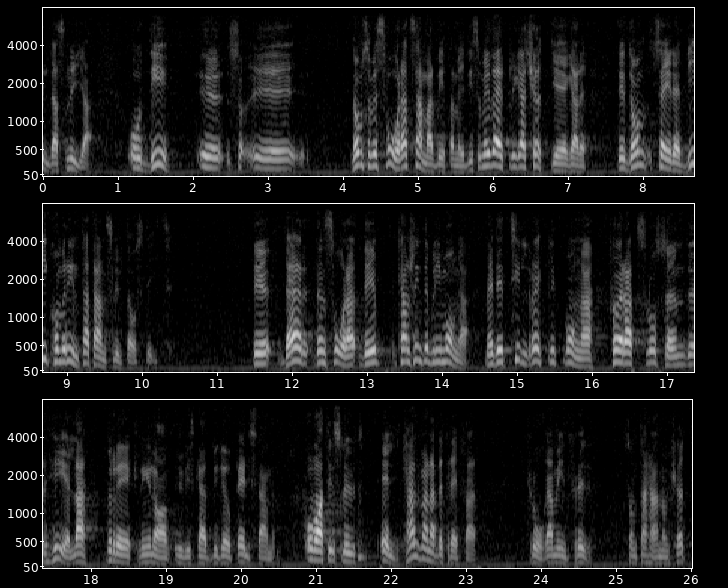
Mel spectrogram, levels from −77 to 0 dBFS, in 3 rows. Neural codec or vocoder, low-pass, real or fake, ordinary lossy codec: none; 7.2 kHz; real; Opus, 24 kbps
